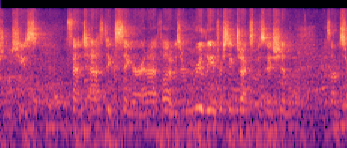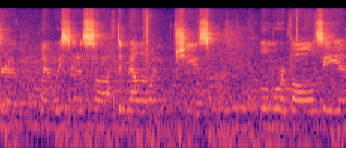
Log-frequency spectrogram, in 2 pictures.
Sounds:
speech, music

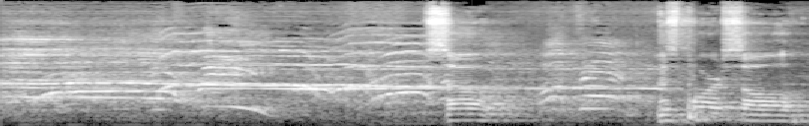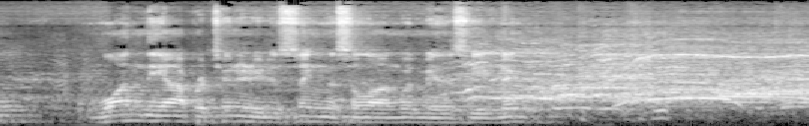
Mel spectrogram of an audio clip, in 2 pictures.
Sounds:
speech

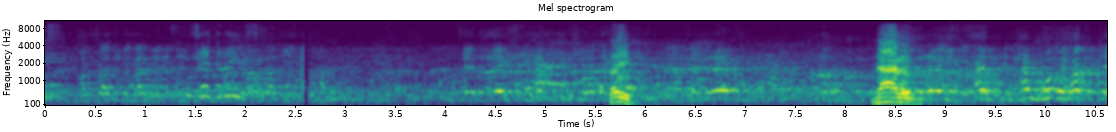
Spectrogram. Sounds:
speech

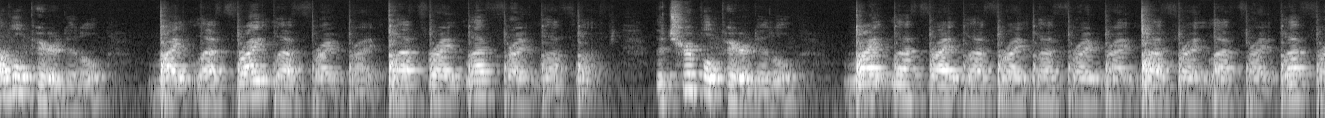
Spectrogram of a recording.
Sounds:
speech, musical instrument, music, drum

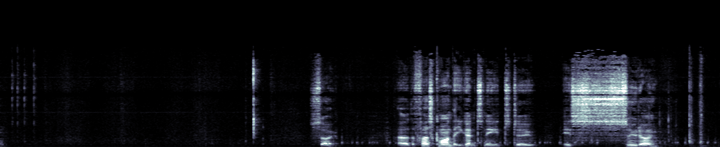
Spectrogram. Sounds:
speech, typing

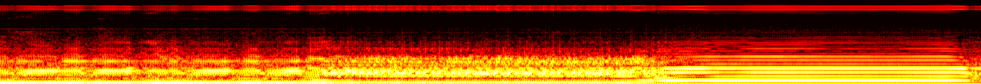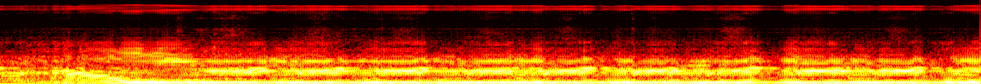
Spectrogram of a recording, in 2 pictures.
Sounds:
didgeridoo, music

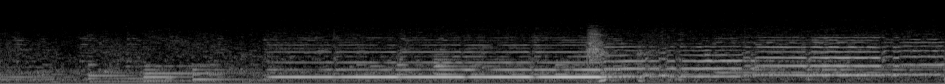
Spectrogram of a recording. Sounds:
music

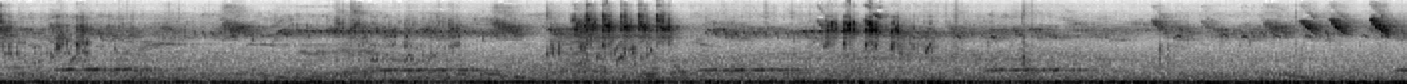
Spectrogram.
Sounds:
animal, speech

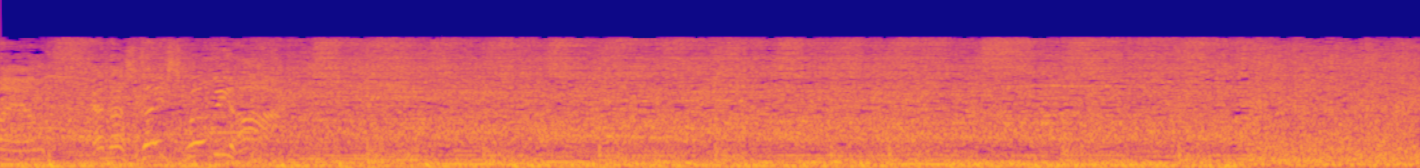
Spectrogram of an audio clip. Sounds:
hubbub, speech, inside a large room or hall, music

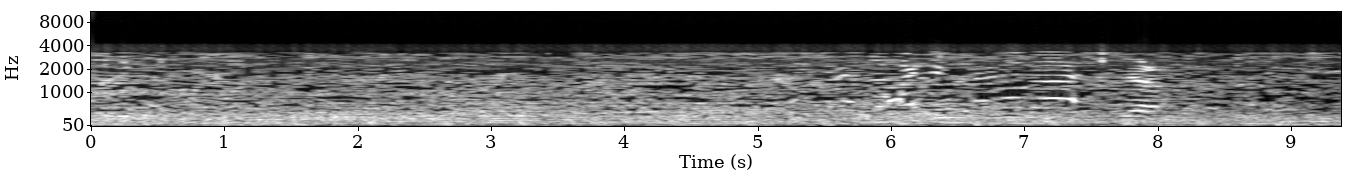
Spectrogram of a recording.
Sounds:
speech

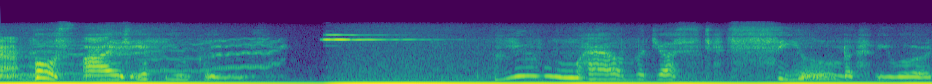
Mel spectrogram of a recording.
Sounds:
speech, outside, rural or natural

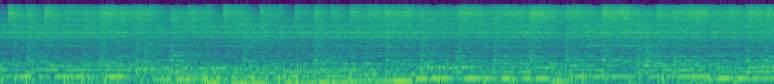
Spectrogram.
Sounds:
guitar, musical instrument, drum, music, snare drum, drum kit

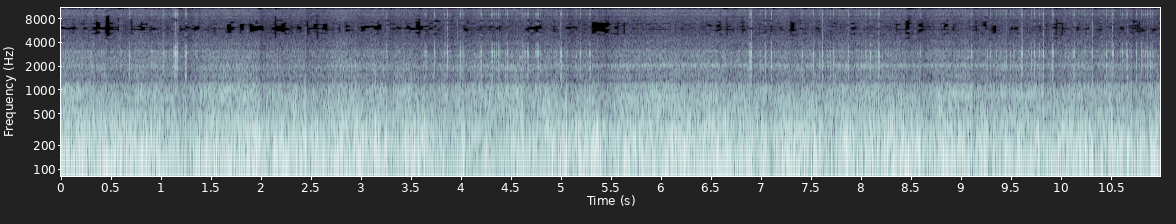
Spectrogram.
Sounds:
mechanisms

